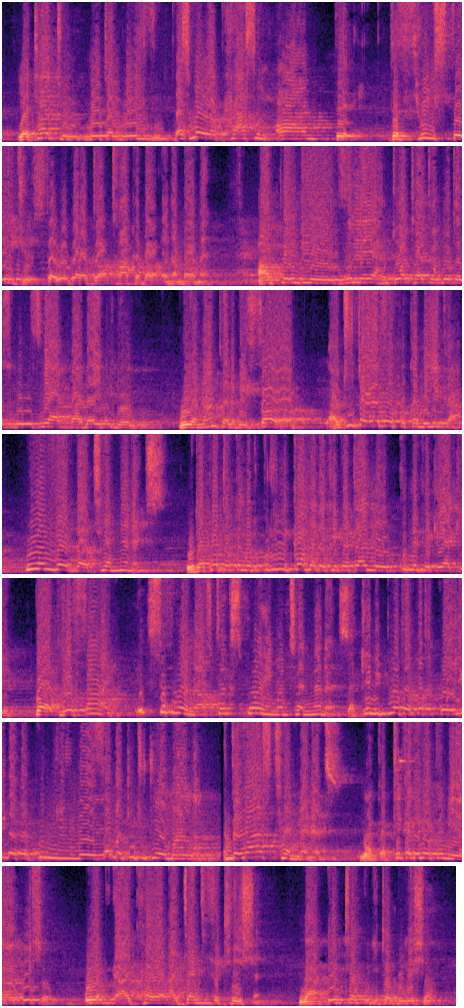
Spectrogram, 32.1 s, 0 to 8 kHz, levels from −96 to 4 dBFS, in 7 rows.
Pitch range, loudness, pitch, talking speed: 190-260 Hz, -21 LUFS, 215 Hz, 120 wpm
